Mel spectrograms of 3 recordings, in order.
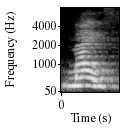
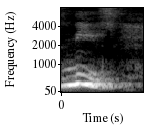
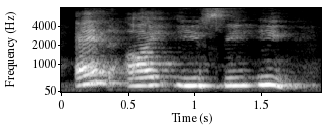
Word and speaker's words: niece: Other day in the online classes I heard somebody saying nice. It is not nice, it is niece. N-I-E-C-E. बेटा नाइस की spelling तो NIC होती है. The spelling of gneiss is NIECE.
